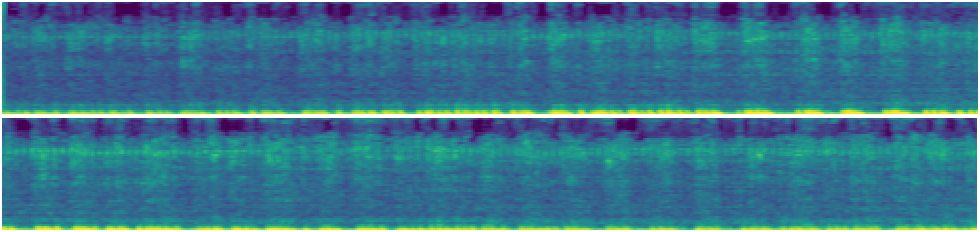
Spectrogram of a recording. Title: Cars experiencing a rough idle and can’t figure out why?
